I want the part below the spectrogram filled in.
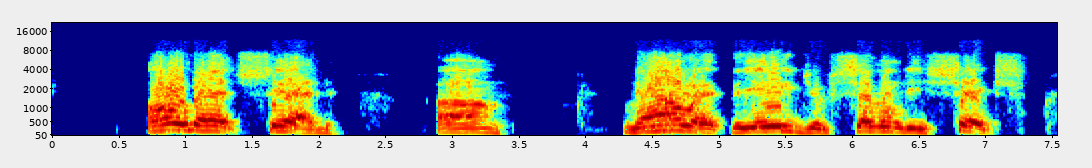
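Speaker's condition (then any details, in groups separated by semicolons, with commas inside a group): Cerebral palsy; aging adult, past 40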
